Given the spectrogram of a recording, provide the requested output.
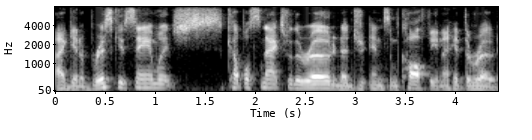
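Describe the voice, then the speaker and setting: A man with a Mississippi accent, a bright, sharp tone and a fairly quick pace, against a quiet background. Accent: country Mississippi. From northern Mississippi (Kossuth area). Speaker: sports podcast co-host. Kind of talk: casual chat.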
